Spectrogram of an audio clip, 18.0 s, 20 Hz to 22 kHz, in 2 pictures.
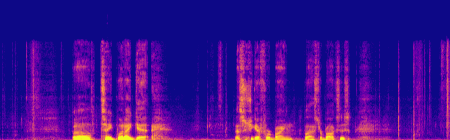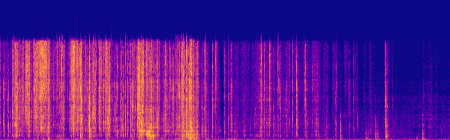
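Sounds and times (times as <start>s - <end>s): plastic wrapper tearing and crinkling: 8.4s - 16.2s.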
